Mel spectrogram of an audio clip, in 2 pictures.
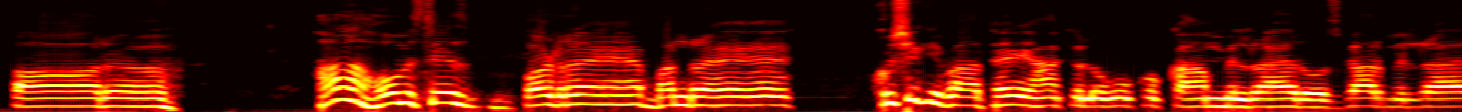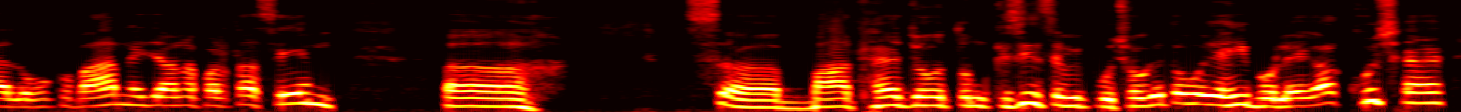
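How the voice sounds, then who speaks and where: A man's voice: a little high, normal speed, dark tone, dry recording, natural voice. A man voicing a friendly, easygoing talking mountain path in a storybook-style tale. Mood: resigned.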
